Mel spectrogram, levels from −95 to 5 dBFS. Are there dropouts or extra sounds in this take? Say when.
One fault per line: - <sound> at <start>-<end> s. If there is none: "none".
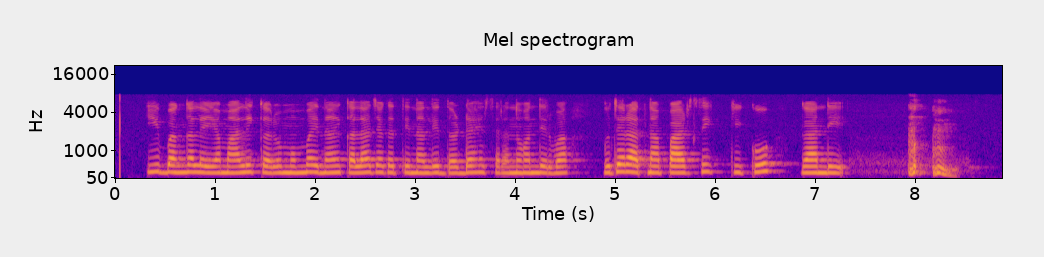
- cough at 7.9-8.5 s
